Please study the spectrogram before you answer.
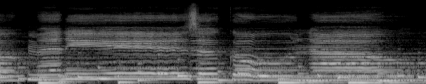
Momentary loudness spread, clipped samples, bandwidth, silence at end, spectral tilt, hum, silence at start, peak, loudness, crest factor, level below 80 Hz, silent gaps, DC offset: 3 LU; under 0.1%; 16.5 kHz; 0 s; -5.5 dB/octave; none; 0 s; -6 dBFS; -21 LUFS; 14 dB; -30 dBFS; none; under 0.1%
